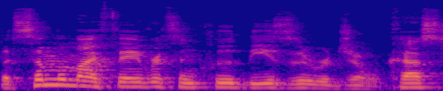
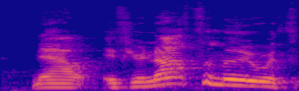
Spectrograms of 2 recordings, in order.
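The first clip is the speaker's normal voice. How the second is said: breaking, cracking voice, cracking mid-phrase; 4 semitones higher, 4 dB louder than usual. A YouTuber introducing today's topic on his channel, voice cracking. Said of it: "my voice just cracked".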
